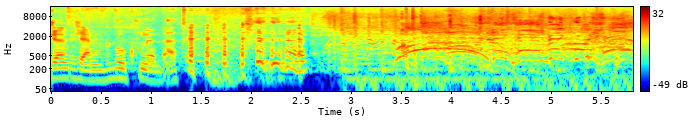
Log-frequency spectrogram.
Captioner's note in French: rires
